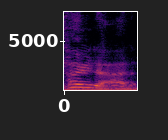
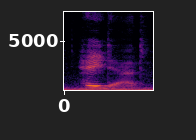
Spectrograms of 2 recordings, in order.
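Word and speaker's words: Hadad: His name is Hey, Dad. I don't think I'm saying that wrong. How do you spell it? H A D A D. Hey, Dad. Unless it's hotad. Had that just sounds like saying hey dad in an accent.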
